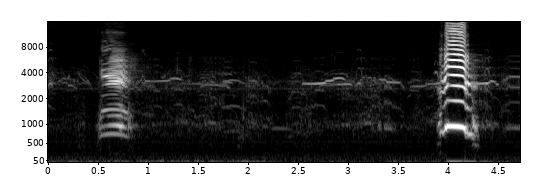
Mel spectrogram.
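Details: Eurasian cranes at the Hula Nature Reserve, a remote wildlife site in Israel, filmed during migration: two loud, rolling trumpeting calls rich in harmonics, about three seconds apart, over a faint, steady chorus of distant flock calls.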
